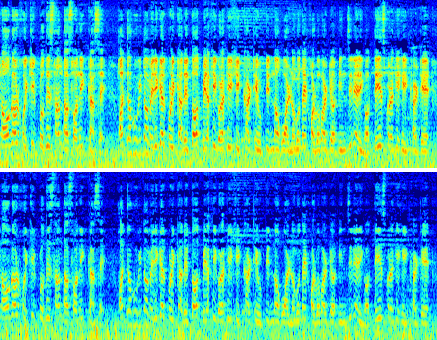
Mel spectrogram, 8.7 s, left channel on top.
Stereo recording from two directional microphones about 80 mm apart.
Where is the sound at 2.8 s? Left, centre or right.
Left.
